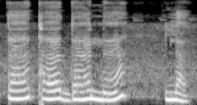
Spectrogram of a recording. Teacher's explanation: फिर है दंते, जो दांतों से बोले जाते हैं, ठीक है, जो दांतों से बोले जाते हैं, दांत के नीचे से ऐसे बोले जाते हैं। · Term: दंते व्यंजन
